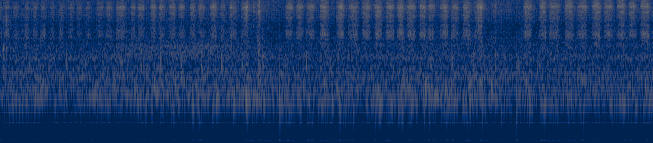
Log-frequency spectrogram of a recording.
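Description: White watercolour pencil scratching faintly on a paper card in quick back-and-forth strokes, several strokes a second, in a few short runs with brief pauses between them.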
